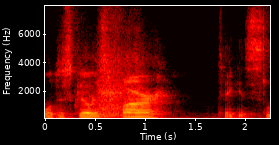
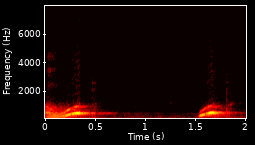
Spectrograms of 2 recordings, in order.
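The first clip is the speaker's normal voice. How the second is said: very high, loud rising whoop sound effect. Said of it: "It's more whoop".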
